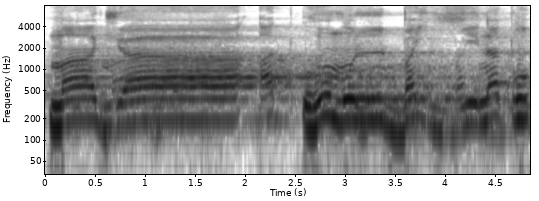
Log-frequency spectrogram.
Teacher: جیم کو 5 الف کے برابر ہم لمبا کریں گے کیونکہ مدہ آ گئی ہے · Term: موٹی مدہ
